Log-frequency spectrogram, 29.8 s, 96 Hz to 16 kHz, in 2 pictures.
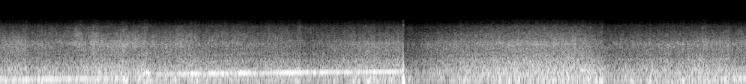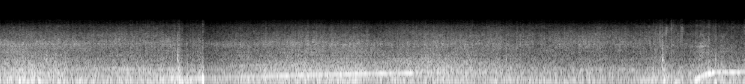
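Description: Audi 100's 2.8 V6 engine pulling hard, heard from inside the cabin: its note climbs slowly, then drops off suddenly twice with a click, and near the end the revs sweep quickly up again.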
